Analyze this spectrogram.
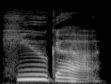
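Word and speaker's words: hygge: It's huger, pronounced huger, Nelly Melon, Sophie size.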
